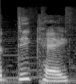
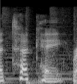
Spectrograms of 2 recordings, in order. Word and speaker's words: Takei: Like, he's not going to DK. He's going to Takei, right?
